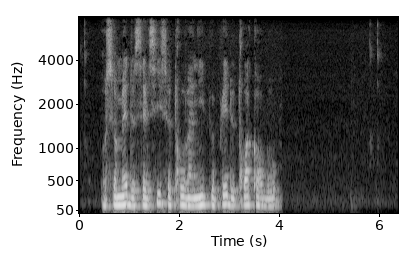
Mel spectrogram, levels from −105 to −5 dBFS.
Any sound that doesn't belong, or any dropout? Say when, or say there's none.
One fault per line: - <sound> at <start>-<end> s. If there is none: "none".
none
